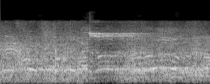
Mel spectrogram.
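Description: Spectators yelling in a gym, with a referee's whistle blown once, short and high, about a second in, as the wrestlers are restarted from neutral.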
